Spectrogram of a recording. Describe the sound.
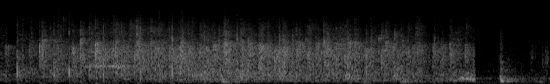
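Applause rises from the audience at a group meeting as the secretary is welcomed up to give her report. Steady, full clapping lasts several seconds, then cuts off abruptly near the end.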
